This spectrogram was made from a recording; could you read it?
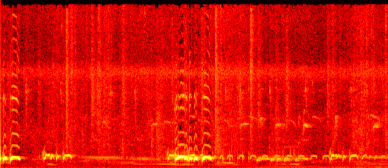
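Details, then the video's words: Zebra dove, local type, singing actively as a prompt for other doves: short loud coo bursts at the start, then a strong run of rapid staccato notes, with quieter rolling cooing from other doves around it. "PANCINGAN PERKUTUT LOKAL GACOR"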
